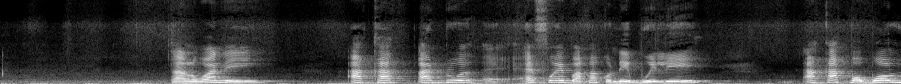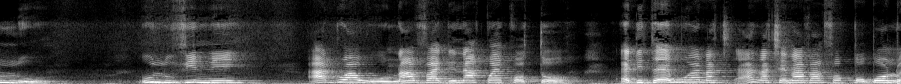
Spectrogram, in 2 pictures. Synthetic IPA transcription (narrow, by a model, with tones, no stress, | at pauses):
t̪a˨lʊ˨wa˦nɪ˨ | a˦a˦a˦ɖʊ˦ɛ˦fɔ˦ɛ˦bʊ˨a˨ka˦kɔ˨ne˨˦bo˨˦e˨le˨˦ | a˨ka˦k͡pɔ˨bɔ˦lo˨ | u˦lu˨vi˦nɪ˦ | a˨ɖʊ˦a˦wʊ˨nã˦va˦ɛ˨dɪ˨n˨a˨kɔ˦ɛ˦kɔ˨t̪ɔ˨ɛ˨dɪ˨t̪ɛ˨e˦mũ˦a˦˨a˦nã˨t͡ʃɛ˨nã˨˦va˦fɔ˦k͡pɔ˨bɔ˦l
